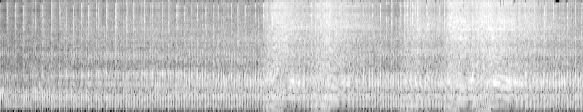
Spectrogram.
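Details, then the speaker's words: Homelite chainsaw after a clean-up following long storage, choke off, revved with the bar fitted: steady buzzing two-stroke run, then smooth climbing and falling surges with no misses or stumbles. "and then we'll give it a bit of a run, a bit of a rev up with the blade. It won't rev so high, so you'll be able to hear it properly."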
